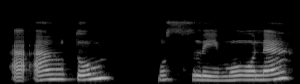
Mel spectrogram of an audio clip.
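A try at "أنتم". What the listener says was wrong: Antum. Jangan diikhfakan Umi. Antum. Jelas. diikhfakan tuh kalau kita tajwid aja, belajar Quran.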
